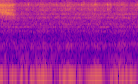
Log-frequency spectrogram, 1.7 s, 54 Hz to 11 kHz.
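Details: Chevy Caprice V8 with newly fitted ACES fuel injection, in closed loop: low deep idle that chops and dips unevenly; very lean, timing possibly too high, fuel table being adjusted.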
